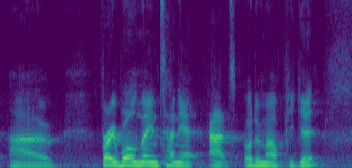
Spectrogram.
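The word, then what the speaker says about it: Audemars Piguet: uh his tenure uh very well-known tenure at Odmar Pig. I I hope I've pronounced that correctly.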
